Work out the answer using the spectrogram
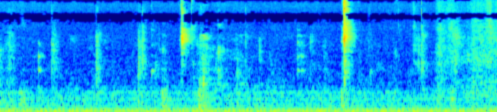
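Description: Close-miked chewing of crispy fried chicken wings, with a few sharp crunching clicks, the clearest about two and four seconds in, over a steady low hum.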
